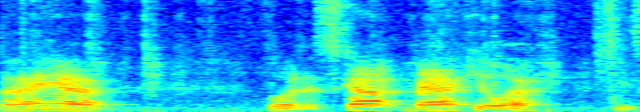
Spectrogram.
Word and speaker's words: Scott Bakula: I have, what is it, Scott Bakula.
